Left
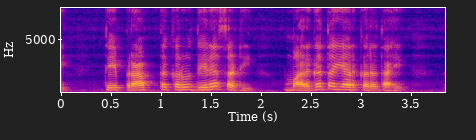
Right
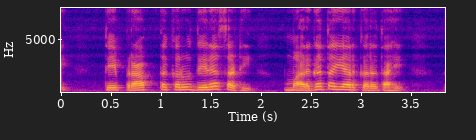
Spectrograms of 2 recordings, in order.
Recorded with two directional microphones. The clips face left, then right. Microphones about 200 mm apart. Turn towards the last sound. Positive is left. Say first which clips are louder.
# right 3 dB
turn(degrees=-20)  # may be behind; listen again after turning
